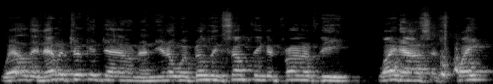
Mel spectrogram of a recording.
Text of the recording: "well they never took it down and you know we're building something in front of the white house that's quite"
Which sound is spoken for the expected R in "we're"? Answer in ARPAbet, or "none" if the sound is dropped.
R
